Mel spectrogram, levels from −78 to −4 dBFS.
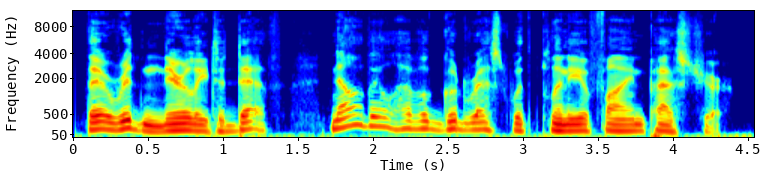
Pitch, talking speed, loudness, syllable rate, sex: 145 Hz, 210 wpm, -16 LUFS, 5.6 syllables/s, male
